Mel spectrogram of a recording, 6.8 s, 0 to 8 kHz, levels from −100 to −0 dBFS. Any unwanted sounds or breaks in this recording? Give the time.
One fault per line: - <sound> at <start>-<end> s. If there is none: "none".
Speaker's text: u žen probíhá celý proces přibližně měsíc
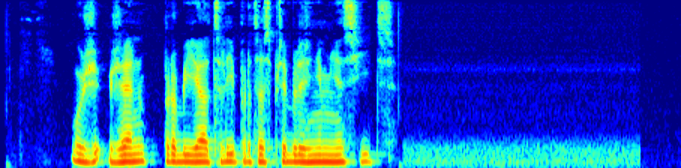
none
